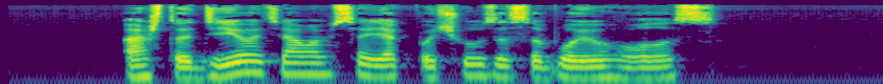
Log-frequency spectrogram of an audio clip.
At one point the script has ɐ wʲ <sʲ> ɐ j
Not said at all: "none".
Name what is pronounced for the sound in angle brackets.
sʲ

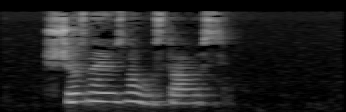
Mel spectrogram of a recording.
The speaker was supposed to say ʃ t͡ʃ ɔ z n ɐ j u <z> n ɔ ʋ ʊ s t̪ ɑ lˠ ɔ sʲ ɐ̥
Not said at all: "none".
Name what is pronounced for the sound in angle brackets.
z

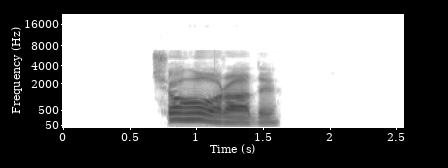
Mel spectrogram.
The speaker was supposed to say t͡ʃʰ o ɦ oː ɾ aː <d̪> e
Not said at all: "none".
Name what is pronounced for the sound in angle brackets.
d̪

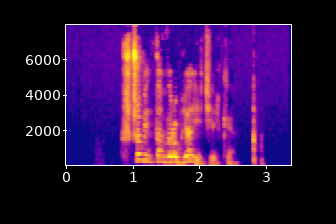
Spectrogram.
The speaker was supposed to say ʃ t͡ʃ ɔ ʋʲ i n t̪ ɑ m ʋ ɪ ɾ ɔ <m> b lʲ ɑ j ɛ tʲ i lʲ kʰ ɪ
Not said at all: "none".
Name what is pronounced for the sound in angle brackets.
none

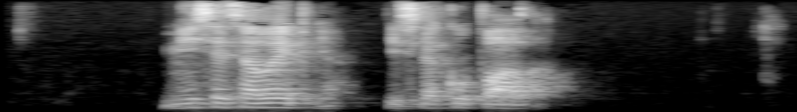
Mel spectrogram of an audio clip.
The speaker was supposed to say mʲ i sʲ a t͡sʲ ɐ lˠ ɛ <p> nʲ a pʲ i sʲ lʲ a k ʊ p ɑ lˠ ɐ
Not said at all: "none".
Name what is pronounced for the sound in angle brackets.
p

